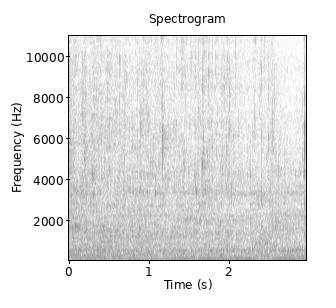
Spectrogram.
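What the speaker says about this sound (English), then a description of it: "I wanna cover my beans with about 1 inch of liquid." Smoked turkey broth pours steadily from a container over beans in a pot, a continuous quiet liquid rush with no break.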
